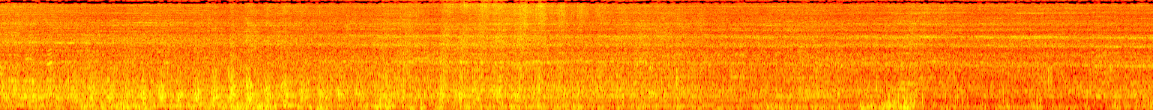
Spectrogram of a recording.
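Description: A train running past on the track, its wheels clattering over the rails. It is loudest a few seconds in and eases off later, with a single thump about twelve seconds in.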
